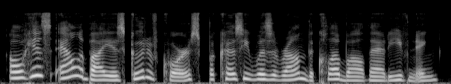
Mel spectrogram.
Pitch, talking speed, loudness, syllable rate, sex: 235 Hz, 215 wpm, -17 LUFS, 5.8 syllables/s, female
